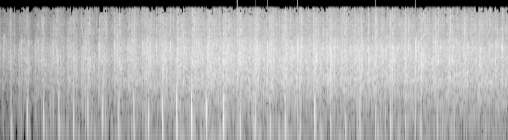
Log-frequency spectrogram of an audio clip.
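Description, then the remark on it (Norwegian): A large audience applauds steadily, a dense wash of many hands clapping, sustained and loud throughout with no pause or voices standing out. “Stor applaus, stor applaus.”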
